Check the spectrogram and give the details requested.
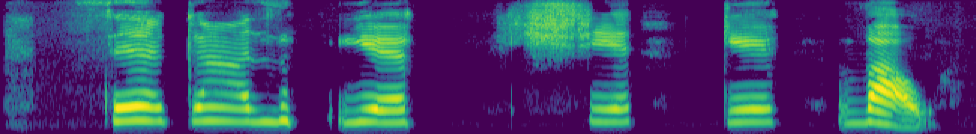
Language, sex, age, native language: Icelandic, female, 8, Icelandic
